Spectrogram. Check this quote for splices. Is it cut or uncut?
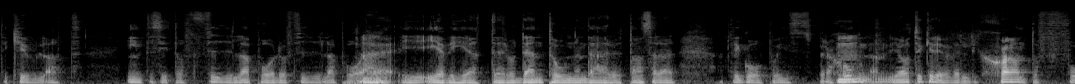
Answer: uncut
